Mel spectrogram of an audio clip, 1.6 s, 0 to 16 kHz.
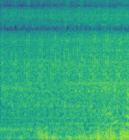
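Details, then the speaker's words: BMW 328i after battery replacement for a no-crank no-start, just started: rough, unsteady idle with stumbling pulses that swell slightly; smoking as old oil burns off, old gas suspected, owner says it needs a tune-up and spark plugs. "oh man running rough but get getting there something burning little bit might old oil clean all way off tune up though Def need on spark"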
